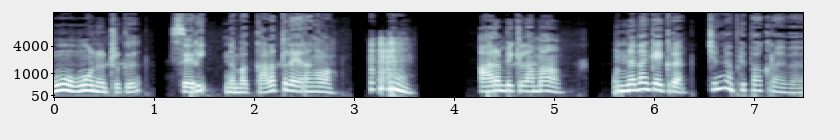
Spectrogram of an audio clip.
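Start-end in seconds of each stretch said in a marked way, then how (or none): none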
